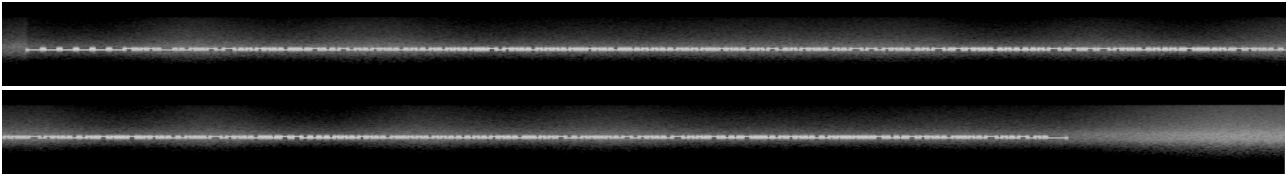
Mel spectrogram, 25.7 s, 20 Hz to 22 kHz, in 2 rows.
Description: RTTY (45.45 baud, 170 Hz shift), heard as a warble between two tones, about 2200 Hz centre. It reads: 4952 63190 277049 804 620724 292 059 253 2125335 223623 745 734 765 639170 487010 6897409 5831367 744313 405090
